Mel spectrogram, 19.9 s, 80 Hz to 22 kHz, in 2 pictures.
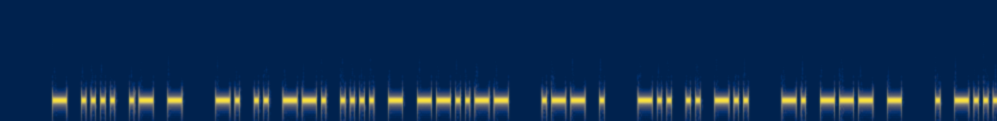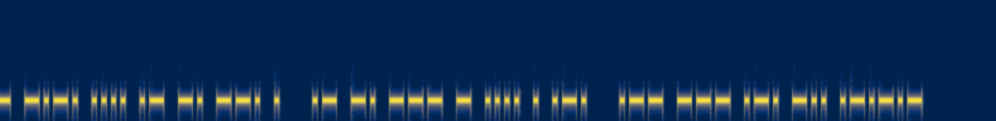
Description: Morse code, heard as a keyed tone, about 25 wpm, 700 Hz. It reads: THAT NIGHT, WE DID NOT EXCHANGE ANOTHER WORD.
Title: Sentences from Top 1000 Words - Review Part 6 - 25wpm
